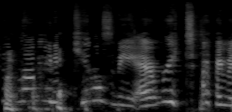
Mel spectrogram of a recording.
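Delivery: telling a friend why the line kills her, laughing; laughing quote. Retold or imitated. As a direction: quote yourself while cracking up. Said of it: "I'm like".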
